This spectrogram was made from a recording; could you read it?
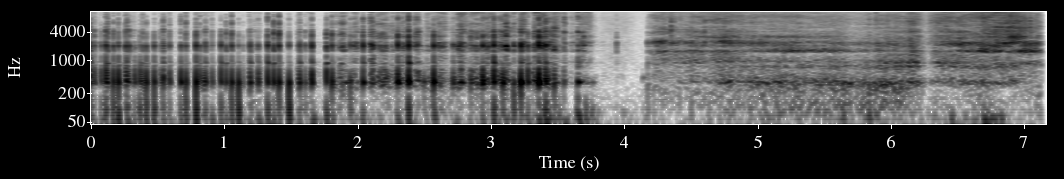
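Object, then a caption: Long cardboard paper tube. Fingertips and nails rub and scratch a long, hollow, empty cardboard paper roll tube, held first upright and then diagonally. For about four seconds there is a fast run of crisp, hollow taps and scratches with a resonant body tone. After a brief pause it gives way to a steadier, continuous rubbing scrape.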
